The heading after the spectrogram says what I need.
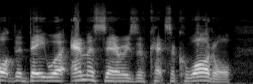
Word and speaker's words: Quetzalcoatl: that they were emissaries of Quetzalcoatl, like signaling his return.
